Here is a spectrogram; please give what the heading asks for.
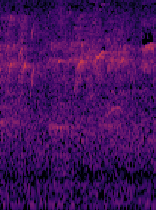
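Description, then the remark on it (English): Faint birds chirp and call intermittently at sunrise over a steady low outdoor rumble, with no one speaking. “I'm enjoying the sunrise, the birds”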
